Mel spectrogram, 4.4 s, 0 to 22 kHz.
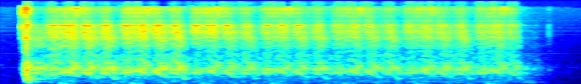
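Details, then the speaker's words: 1960s Homelite Stingray 55 HP boat motor, after ignition capacitor replacement: rapid uneven cranking for about four seconds, never firing. No spark seen; an electrical issue is suspected, possibly wrong spark plugs. "we don't see any spark on this one then absolutely it's an electrical issue"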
